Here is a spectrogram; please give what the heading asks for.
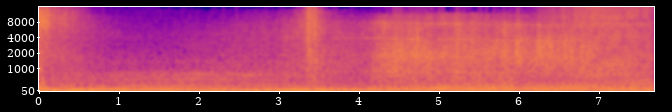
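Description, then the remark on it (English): A steady, loud roar of an airplane engine in flight, carrying a microchip from Bangkok to Berlin, with a deep low rumble and a broad wash of noise that swells briefly near the middle. No one speaks. “It's being transported by plane from Bangkok to Berlin.”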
